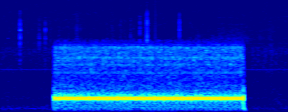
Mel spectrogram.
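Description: A single long telephone ringing tone, a steady, loud, mid-pitched electronic hum that holds for about two seconds and then cuts off, with no voices.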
